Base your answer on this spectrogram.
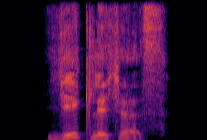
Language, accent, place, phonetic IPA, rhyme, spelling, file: German, Germany, Berlin, [ˈjeːklɪçəs], -eːklɪçəs, jegliches, De-jegliches.ogg
- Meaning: inflection of jeglicher: 1. strong/mixed nominative/accusative neuter singular 2. strong genitive masculine/neuter singular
